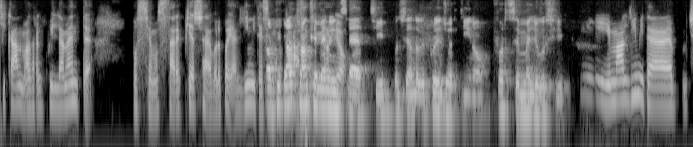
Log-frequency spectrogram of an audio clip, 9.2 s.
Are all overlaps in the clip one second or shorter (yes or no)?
no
